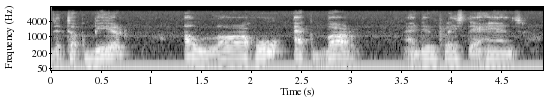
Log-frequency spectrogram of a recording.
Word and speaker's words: Allahu Akbar: But it is pronounced Allahu Akbar.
